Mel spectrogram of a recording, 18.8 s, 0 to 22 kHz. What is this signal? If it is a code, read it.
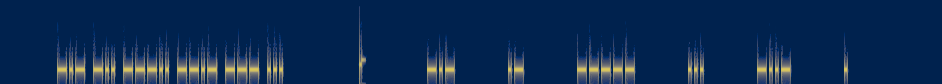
Morse code, heard as a keyed tone, about 21 wpm, spaced as for 10 wpm, 700 Hz. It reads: KD8QOS KA0SXE
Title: USA Call Signs - 6 Characters - 6x Character Spacing - 20wpm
